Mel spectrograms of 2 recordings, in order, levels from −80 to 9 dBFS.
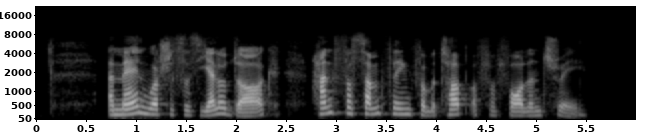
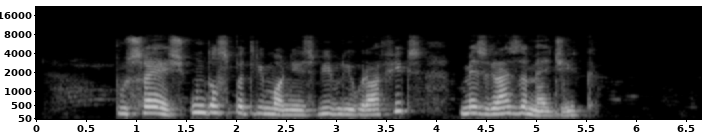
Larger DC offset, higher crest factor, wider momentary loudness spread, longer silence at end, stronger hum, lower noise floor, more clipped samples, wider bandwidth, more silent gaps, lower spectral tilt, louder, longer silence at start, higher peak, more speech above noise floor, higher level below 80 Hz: neither; first, 24 dB vs 16 dB; first, 14 LU vs 10 LU; second, 0.6 s vs 1.1 s; neither; second, -56 dBFS vs -72 dBFS; neither; first, 8.6 kHz vs 7.8 kHz; neither; second, -4.5 dB/octave vs -6 dB/octave; second, -24 LUFS vs -19 LUFS; second, 0.1 s vs 0.8 s; about the same, -2 dBFS vs -2 dBFS; second, 31 dB vs 55 dB; second, -74 dBFS vs -62 dBFS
